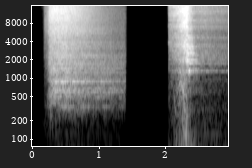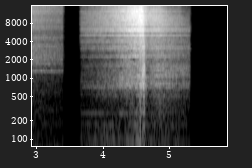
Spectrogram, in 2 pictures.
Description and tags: Nice Swoosh
no credit or mention needed. Great for movement or transitions!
